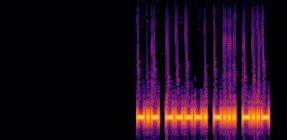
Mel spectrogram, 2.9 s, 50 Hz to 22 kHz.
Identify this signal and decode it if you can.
Morse code, heard as a keyed tone, about 46 wpm, 700 Hz. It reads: K9BX
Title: USA Call Signs - 4 Characters - Repeated 2x - 50wpm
